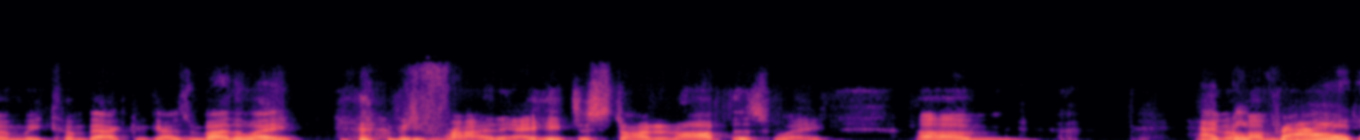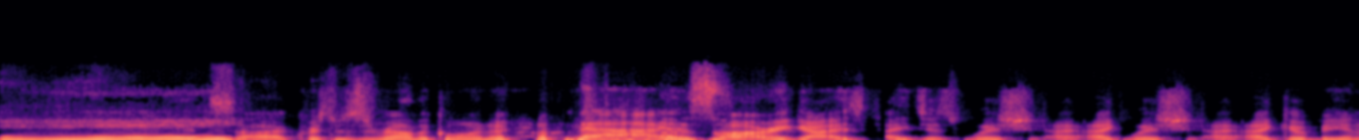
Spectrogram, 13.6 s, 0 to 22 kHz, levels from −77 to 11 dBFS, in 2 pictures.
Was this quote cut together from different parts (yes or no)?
yes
